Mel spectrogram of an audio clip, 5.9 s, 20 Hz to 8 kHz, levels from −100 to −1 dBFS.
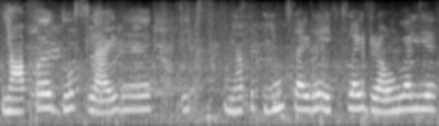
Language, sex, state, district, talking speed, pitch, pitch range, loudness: Hindi, female, Maharashtra, Gondia, 155 wpm, 305 Hz, 285-325 Hz, -15 LUFS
